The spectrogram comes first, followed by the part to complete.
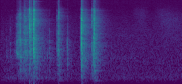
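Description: Mosin-Nagant rifle's steel bolt run forward and turned down to lock: a short metallic clatter followed by several sharp clicks within about a second.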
